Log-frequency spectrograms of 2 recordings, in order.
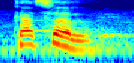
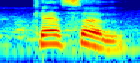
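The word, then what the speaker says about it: castle: टी है dear view T silent तभी रहता है जब टी के पश्चात एल ई आ जाए जैसे सी ए एस टी एल ई कैसल क्या पढ़ेंगे इसको कैसल नेक्स्ट व डब्लू एच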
